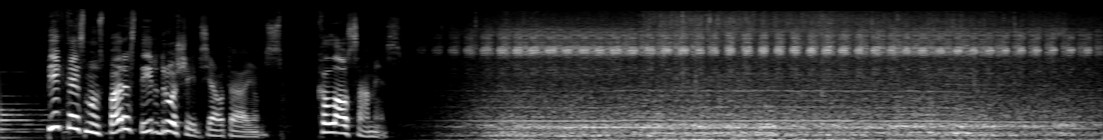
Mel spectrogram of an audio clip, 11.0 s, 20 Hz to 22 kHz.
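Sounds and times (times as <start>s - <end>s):
speech: 0.6s - 5.3s
chorus of high pulsing cricket chirps on a hot summer day: 4.0s - 11.0s
horseflies droning on a hot summer day: 4.1s - 11.0s.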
